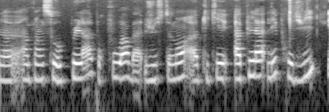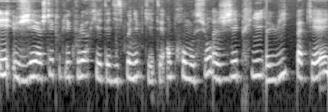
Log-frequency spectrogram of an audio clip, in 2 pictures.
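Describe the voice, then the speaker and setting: A woman's voice: fairly high pitch, dark tone. A woman beauty vlogger casually showing and explaining her makeup purchases, chatty, with many fillers. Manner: chatty, explains as she shows items, frequent fillers. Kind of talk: casual product haul talk.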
